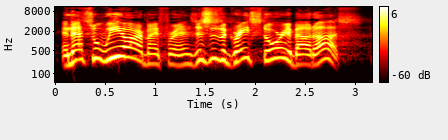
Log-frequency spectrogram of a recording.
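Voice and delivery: high, driving sermon delivery; impassioned preaching. Real, not acted. Pastor to congregation on David's faith in God, impassioned preaching. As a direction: preach it with building fervour.

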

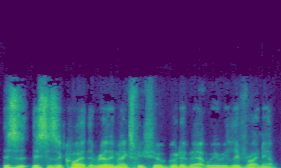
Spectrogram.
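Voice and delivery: normal talking voice

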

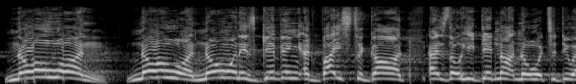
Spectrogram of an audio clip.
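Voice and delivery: high, loud, emphatic call; shouted answer. Shown as a demonstration. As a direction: belt out the answer, then press on at high pitch.

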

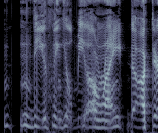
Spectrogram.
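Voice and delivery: Velma voice. Shown as a demonstration. Velma asking the doctor about Rogers, high and slow. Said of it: "how do you sound like Velma".

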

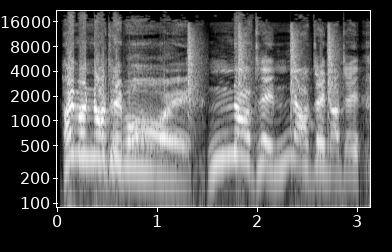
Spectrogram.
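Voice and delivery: put-on high shrieking naughty boy; shouting. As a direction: yell it hysterically, fading.

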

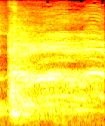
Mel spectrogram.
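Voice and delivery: high squealing laugh. Retold or imitated. Retelling the Sheffield girl's blunder with a high squeal.

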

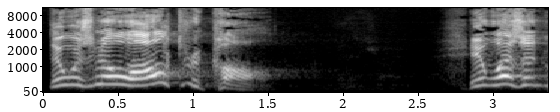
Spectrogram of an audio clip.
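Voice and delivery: normal talking voice

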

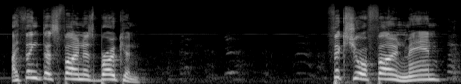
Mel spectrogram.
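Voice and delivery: high, loud auntie calling and fussing; an impatient auntie demanding the boy pick up; auntie yelling down the phone. Retold or imitated. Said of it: "it goes like this".

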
